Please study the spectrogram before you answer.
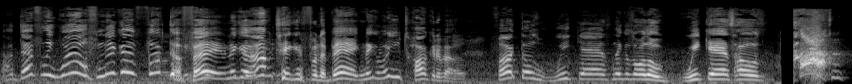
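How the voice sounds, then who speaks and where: A young man answering a street interview on a city street at night in a brash, profane, loud way. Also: very high voice, very animated, fairly quick, a little hiss or hum.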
